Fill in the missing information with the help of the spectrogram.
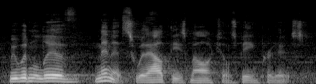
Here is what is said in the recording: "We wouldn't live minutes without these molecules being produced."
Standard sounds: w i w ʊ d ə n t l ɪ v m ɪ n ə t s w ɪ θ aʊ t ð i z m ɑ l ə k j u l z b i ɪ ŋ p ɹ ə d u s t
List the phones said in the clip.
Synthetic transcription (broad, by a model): w i w ʊ d n t l ɪ v m ɪ n ə t s w ɪ θ aʊ t ð i z m ɑ l ə k j u l z b i ɪ ŋ p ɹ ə d u s t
